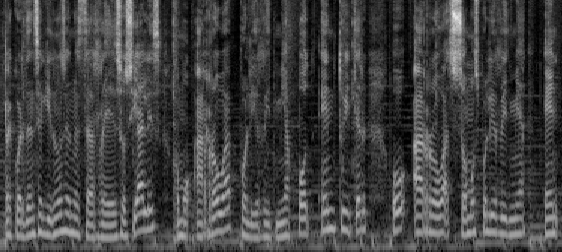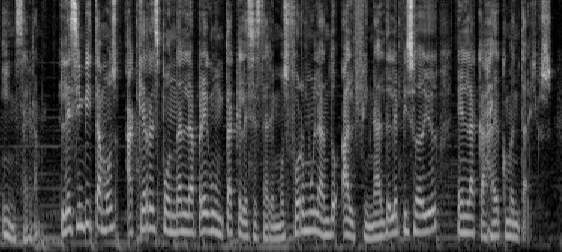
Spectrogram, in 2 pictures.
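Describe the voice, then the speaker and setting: Podcast host guy, mid pitch, calm measured delivery, faint music underneath. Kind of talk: scripted intro and casual interview chat.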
